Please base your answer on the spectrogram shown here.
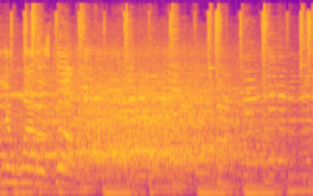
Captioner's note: applause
